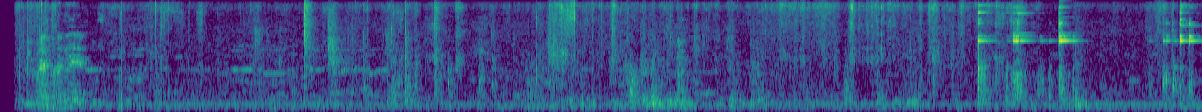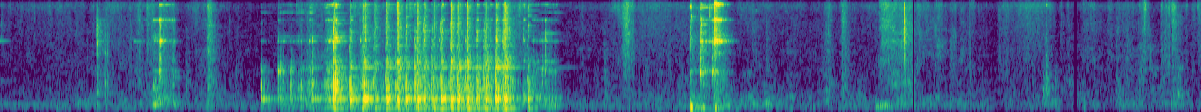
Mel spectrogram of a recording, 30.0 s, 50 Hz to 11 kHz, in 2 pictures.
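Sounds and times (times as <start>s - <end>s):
steel parts clinking and scraping: 12.2s - 13.5s, 16.7s - 17.3s, 18.3s - 22.0s.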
